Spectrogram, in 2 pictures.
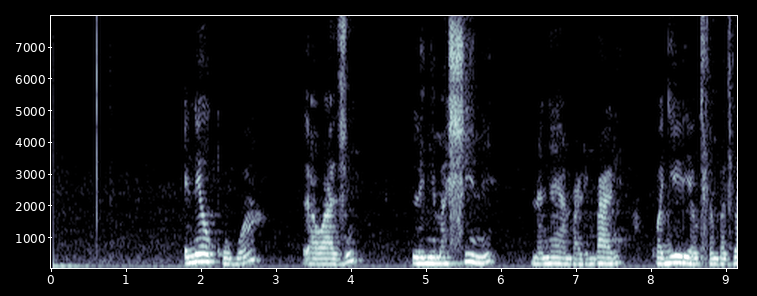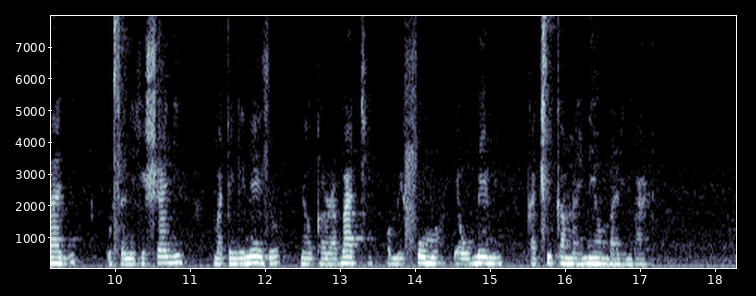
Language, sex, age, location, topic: Swahili, female, 18-24, Dar es Salaam, government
